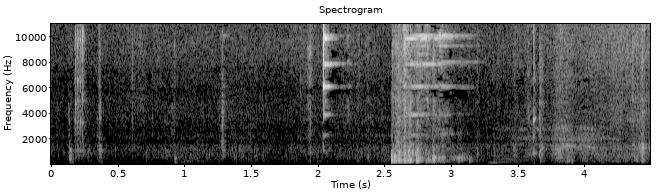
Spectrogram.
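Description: Small clicks and knocks of metal fittings and wooden poles being handled, with a sharp metallic clink about two seconds in. Half a second later comes a louder rustling scrape.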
